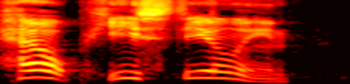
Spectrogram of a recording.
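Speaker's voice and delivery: shrill, very high shout. Pitching a plan, speaker acts out Ari's call to the guards: yelling for help.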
